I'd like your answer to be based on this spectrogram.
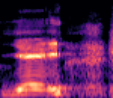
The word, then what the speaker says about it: Ye: Jesus Christ, it's pronounced yay. – They said ye in this. I made a very No, they say it's yay as in Kanye and then Yeezus as in Jesus.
